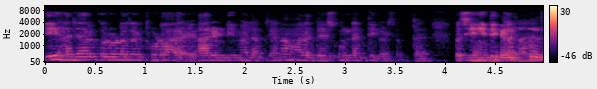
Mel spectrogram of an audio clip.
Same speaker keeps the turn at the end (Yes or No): No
